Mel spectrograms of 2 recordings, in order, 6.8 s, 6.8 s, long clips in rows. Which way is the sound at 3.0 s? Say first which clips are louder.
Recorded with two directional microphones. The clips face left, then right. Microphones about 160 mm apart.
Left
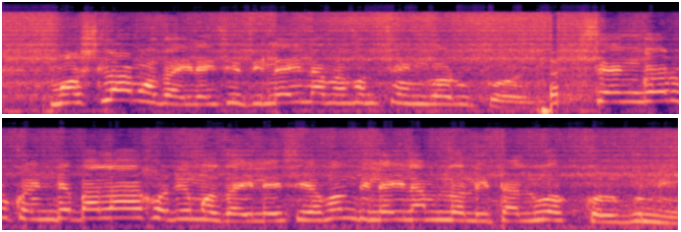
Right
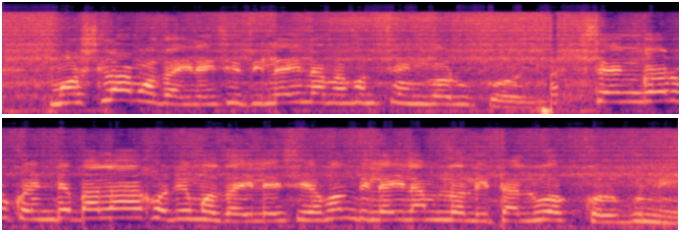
Right 4 dB; 20° left (ahead or behind).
